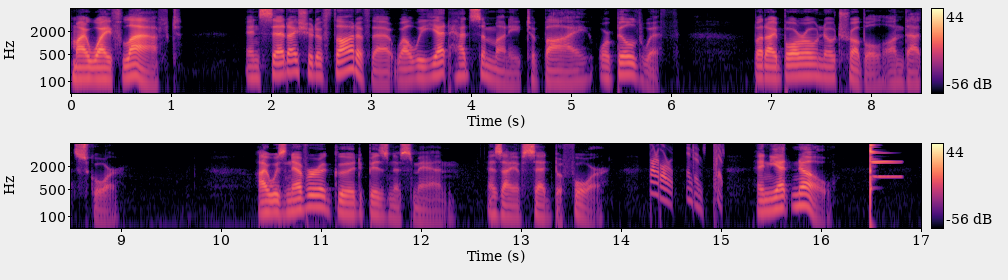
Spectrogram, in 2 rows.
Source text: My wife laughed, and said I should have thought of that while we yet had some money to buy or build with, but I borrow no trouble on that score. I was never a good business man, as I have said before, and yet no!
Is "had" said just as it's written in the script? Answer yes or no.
yes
